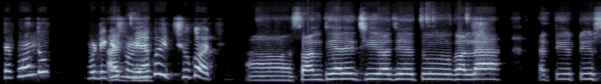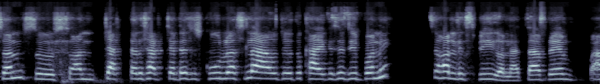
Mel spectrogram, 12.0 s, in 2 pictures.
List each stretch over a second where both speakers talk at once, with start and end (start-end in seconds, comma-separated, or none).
none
